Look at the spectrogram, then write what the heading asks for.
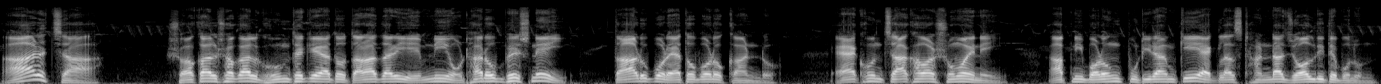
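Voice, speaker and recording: A man playing a flustered, hurried police officer in an audio drama, earnest and explanatory. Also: medium pitch, animated, no room sound. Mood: urgent. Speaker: voice actor in an audio story. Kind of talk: Bengali detective audio drama acting. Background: music.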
